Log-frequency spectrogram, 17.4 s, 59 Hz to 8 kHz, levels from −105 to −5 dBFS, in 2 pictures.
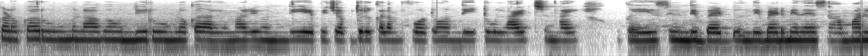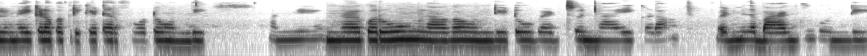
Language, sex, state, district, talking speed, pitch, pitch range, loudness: Telugu, female, Andhra Pradesh, Anantapur, 150 wpm, 240 Hz, 235-245 Hz, -22 LUFS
